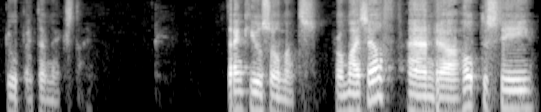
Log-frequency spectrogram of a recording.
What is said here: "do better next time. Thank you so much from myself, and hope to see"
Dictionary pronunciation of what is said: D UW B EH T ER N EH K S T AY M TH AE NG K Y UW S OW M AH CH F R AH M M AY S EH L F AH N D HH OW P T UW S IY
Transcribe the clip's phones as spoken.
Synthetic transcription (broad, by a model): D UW B EH T ER N EH K S T AY M TH AE NG K Y UW S OW M AH CH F R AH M M AY S EH L F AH N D HH OW P T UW S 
